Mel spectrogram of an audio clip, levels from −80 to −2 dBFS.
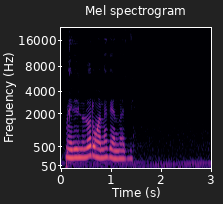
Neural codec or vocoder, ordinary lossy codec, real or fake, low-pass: none; none; real; none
